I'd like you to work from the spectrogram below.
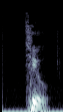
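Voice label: "tshiu2", Teochew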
